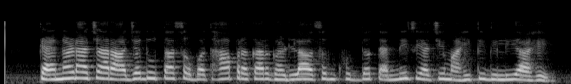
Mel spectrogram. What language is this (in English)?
Marathi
